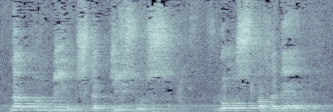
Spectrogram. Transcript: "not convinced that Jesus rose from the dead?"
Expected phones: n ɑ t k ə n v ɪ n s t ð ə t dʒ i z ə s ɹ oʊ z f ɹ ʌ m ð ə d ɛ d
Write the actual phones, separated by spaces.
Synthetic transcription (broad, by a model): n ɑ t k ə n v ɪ n s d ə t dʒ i s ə s ɹ oʊ s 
